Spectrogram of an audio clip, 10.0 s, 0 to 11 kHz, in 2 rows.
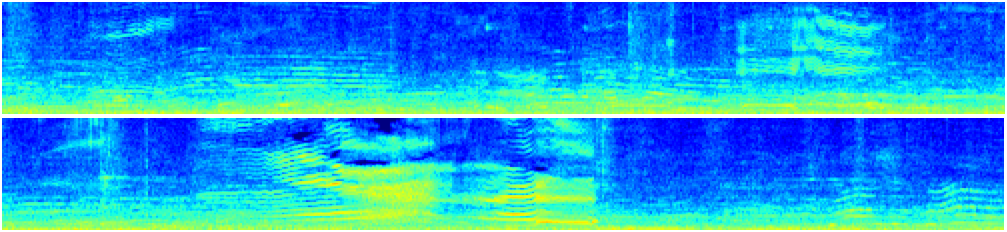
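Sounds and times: baby crying: 6.0 - 8.0.

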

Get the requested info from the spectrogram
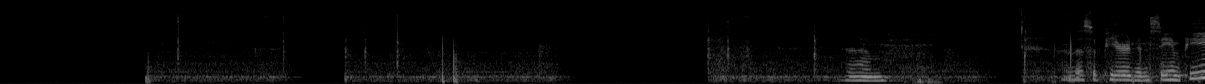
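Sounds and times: chalk scratching on blackboard: 3.5 - 5.7.

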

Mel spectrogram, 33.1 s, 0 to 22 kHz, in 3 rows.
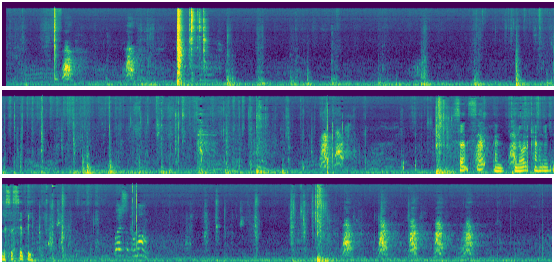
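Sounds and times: dog bark: 1.2 - 1.6, 2.4 - 2.9, 17.4 - 18.0, 20.5 - 21.4, 28.8 - 31.7.

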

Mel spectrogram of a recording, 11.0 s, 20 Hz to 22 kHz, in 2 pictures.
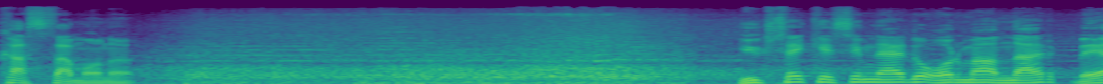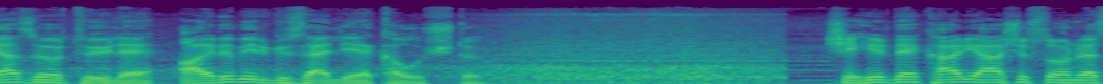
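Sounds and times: steady rushing rumble: 0.6 - 9.4.

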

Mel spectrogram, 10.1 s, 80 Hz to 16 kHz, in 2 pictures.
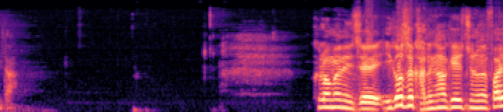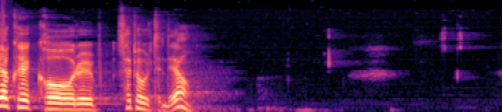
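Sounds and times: man speaking: 0.0 - 0.3, 3.2 - 7.0.

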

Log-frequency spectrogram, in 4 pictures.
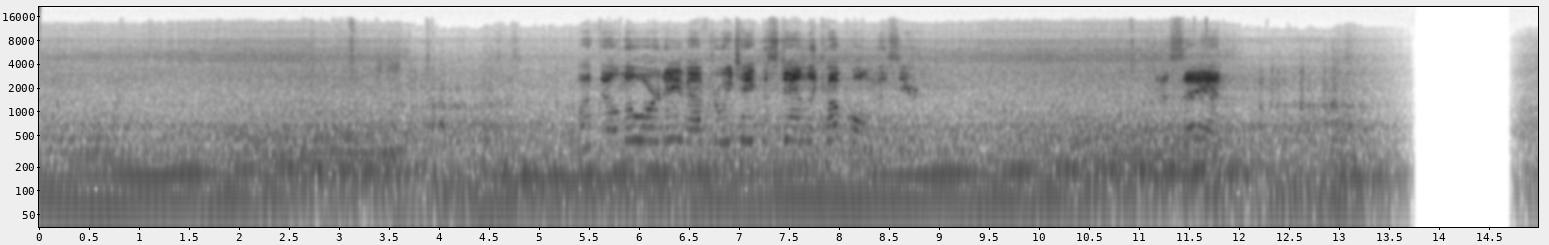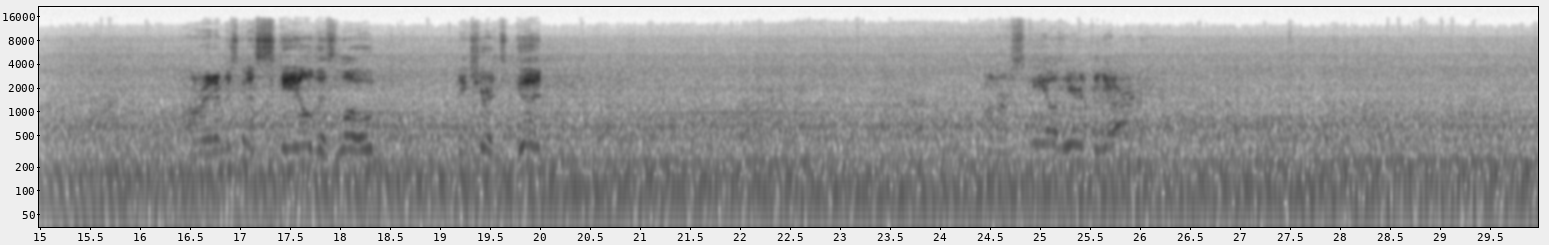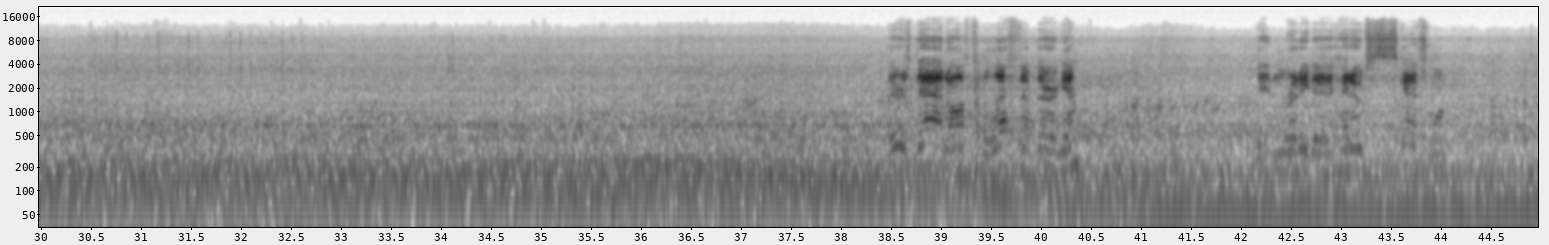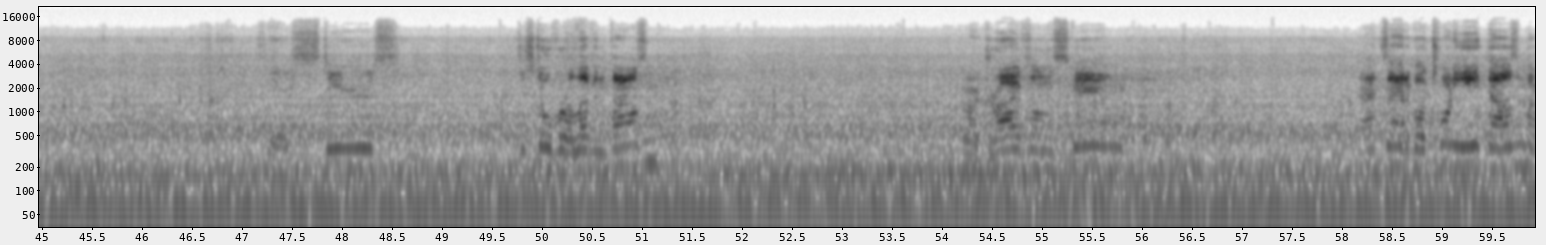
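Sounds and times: diesel engine droning: 0.0 - 13.8, 14.7 - 59.9.

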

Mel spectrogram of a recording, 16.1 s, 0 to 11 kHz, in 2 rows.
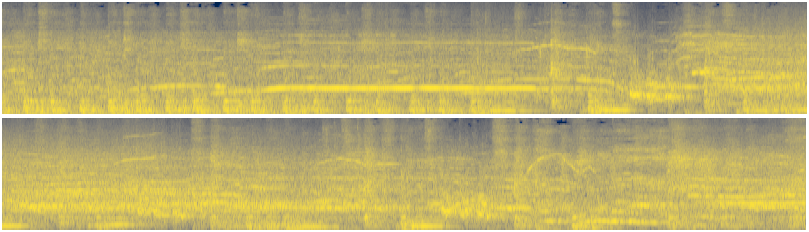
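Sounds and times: crowd cheering: 0.0 - 16.0
crowd whooping: 0.0 - 16.0
live hip-hop music: 0.0 - 16.0.

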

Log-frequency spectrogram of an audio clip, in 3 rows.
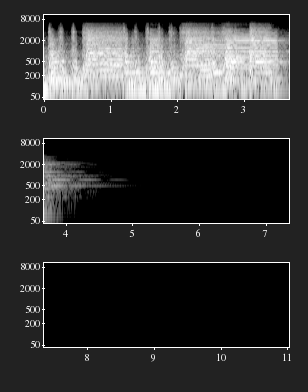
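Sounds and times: guitar chord ringing: 0.0 - 5.0.

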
